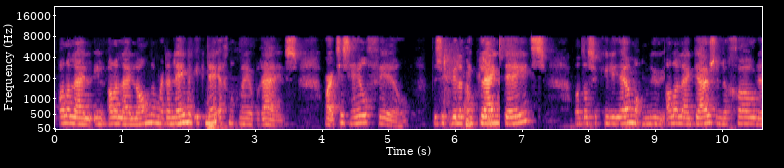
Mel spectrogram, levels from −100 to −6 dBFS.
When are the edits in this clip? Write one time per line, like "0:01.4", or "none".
0:02.1
0:02.4
0:06.1
0:06.7
0:08.8
0:09.1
